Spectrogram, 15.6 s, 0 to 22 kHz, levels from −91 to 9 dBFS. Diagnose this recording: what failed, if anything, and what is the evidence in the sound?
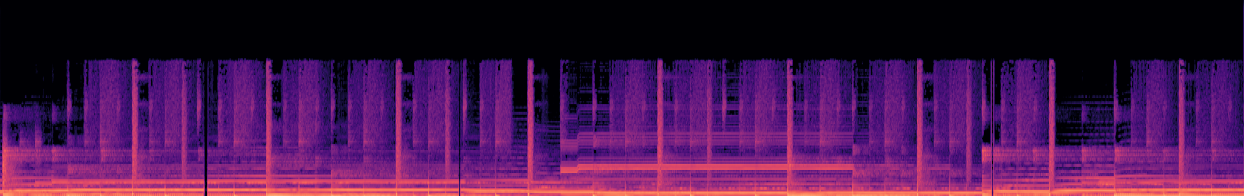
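Three brief holes open in otherwise continuous sound: at 2.55 to 2.60 s (52 ms), 5.73 to 5.76 s (28 ms), and 12.39 to 12.42 s (30 ms). Each drops out with smeared edges, then the audio resumes exactly where it left off. This is a gap at a join of encoded pieces, a codec-stage fault: separately encoded segments were butted together untrimmed, so each encoder's start-up delay and final-frame padding survive as dead air at the seams.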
